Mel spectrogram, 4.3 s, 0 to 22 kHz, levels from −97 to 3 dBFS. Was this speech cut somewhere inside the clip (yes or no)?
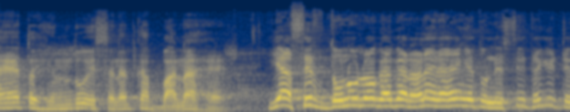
yes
